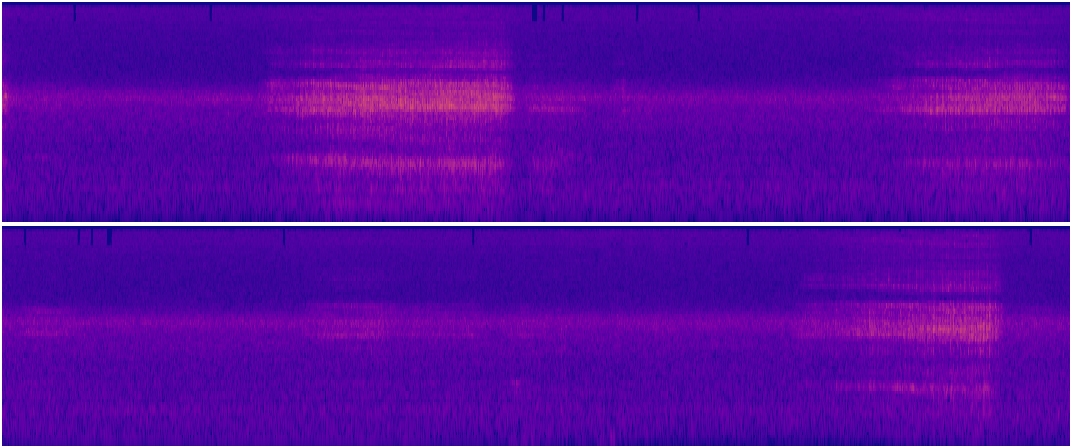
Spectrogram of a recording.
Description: Snoring Power, No words to describe the power of snoring.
